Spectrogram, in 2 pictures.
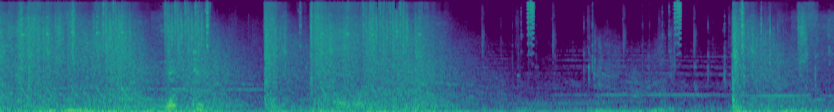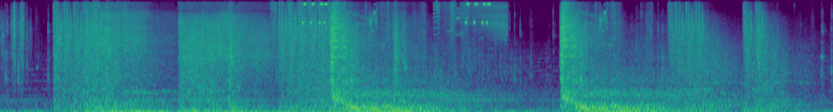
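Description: Shotgun blasts in Mass Effect Legendary Edition combat, with loud, dense booming shots and heavy crashes in rapid bursts over continuous game noise, each volley separated by brief dips.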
